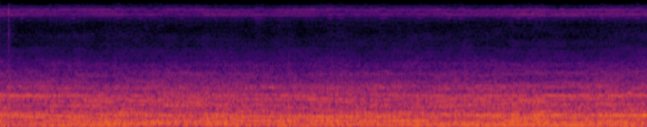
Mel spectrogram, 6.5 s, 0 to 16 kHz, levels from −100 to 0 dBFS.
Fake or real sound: fake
